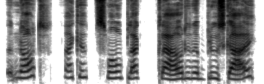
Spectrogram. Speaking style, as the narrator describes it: said Pooh anxiously

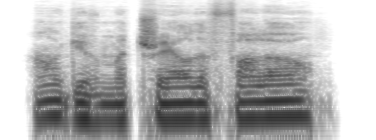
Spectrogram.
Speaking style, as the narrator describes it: muttered Rainsford

